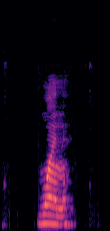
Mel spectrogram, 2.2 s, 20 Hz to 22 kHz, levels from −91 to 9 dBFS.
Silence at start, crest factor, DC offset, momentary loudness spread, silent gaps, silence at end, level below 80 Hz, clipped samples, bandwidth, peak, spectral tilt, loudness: 0.75 s; 20 dB; under 0.1%; 21 LU; none; 0.8 s; -74 dBFS; under 0.1%; 7.4 kHz; -8 dBFS; -8.5 dB/octave; -24 LUFS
